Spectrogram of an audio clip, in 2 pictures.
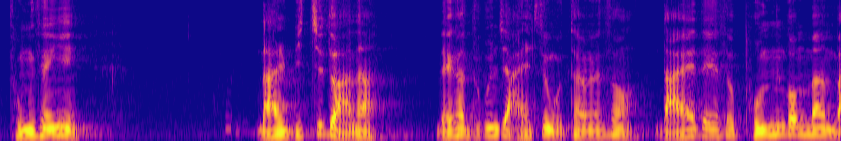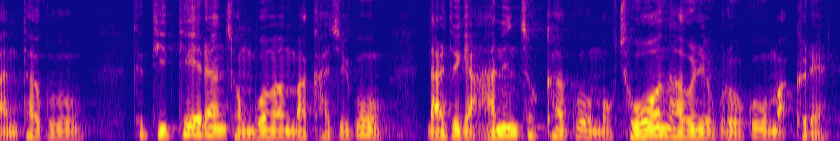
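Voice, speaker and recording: A man preaching a Sunday sermon in a church, conversational and animated, slipping into playful voiced asides. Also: medium pitch, brisk. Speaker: pastor. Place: church sanctuary.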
